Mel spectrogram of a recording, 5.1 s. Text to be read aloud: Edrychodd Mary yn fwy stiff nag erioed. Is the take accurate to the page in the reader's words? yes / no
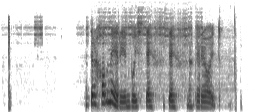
no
